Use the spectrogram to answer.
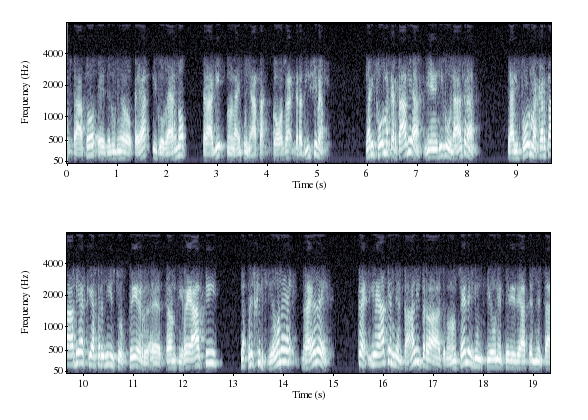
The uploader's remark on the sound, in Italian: intervista al telefono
